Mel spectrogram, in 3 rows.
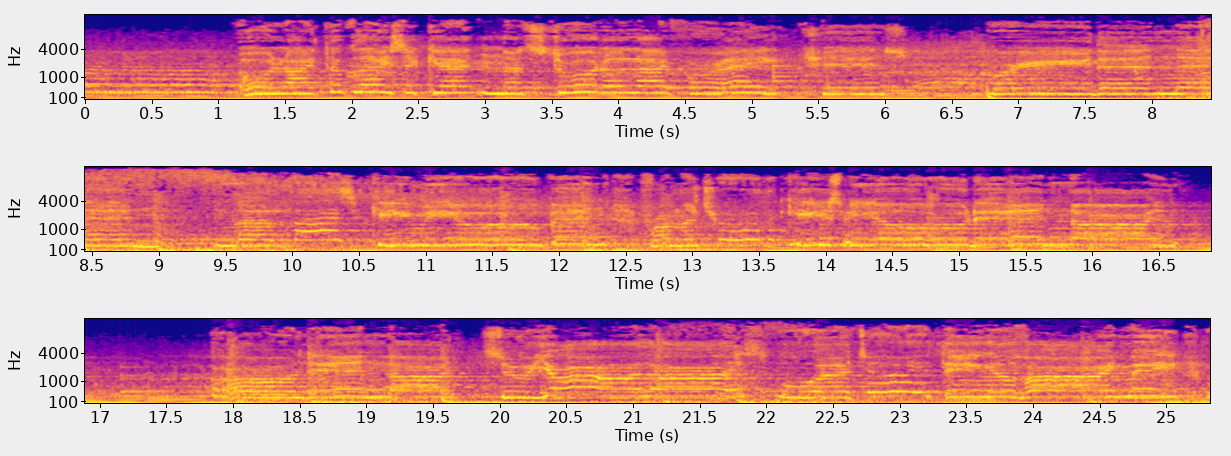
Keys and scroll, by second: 0.0-2.0 typing.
